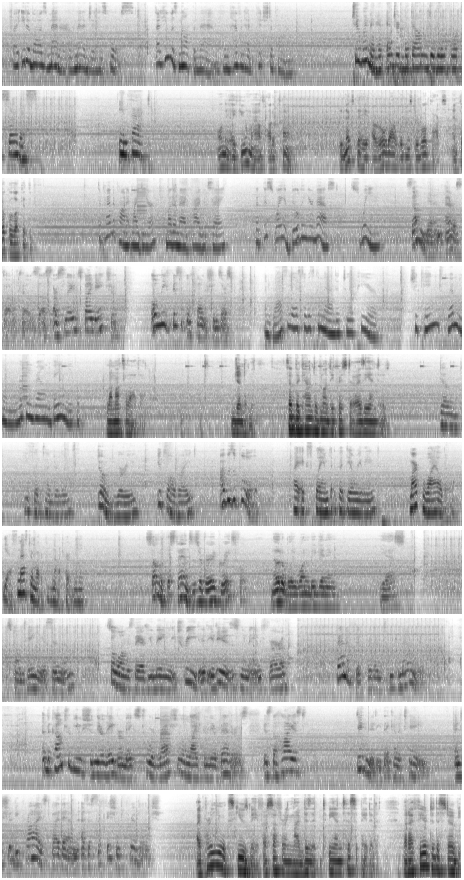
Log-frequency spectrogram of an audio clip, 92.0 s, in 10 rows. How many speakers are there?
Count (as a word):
ten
